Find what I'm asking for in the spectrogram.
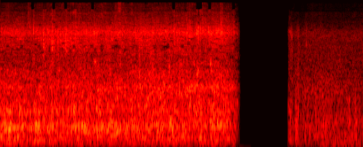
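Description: Small creek on the Appalachian Trail flowing steadily at a trail crossing, a close, continuous rushing babble of water that cuts out briefly near the end and then resumes.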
